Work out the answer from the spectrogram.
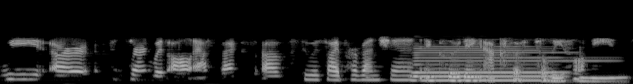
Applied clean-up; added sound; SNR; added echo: classical method Wiener filter.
